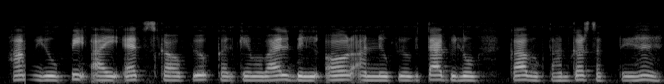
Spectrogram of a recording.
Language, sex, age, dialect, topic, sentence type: Hindi, female, 18-24, Awadhi Bundeli, banking, statement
